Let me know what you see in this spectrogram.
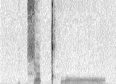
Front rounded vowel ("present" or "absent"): absent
